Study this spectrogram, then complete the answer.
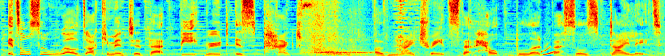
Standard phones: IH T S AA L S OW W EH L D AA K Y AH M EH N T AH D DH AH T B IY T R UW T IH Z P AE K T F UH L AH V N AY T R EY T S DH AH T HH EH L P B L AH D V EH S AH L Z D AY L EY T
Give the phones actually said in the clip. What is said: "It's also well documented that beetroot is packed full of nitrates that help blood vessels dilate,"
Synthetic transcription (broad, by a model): IH T S AA L S OW W EH L D AA K Y AH M EH N T AH D DH AH T B IY T R UW T IH Z P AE K T F UH L AH V N AY T R EY T S DH AH T HH EH L P B L AH D V EH S AH L Z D AY L EY T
